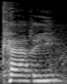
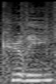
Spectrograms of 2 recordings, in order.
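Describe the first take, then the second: First: The word has an English pronunciation. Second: The word has a French pronunciation. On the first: "je dise euh, curry ... moi j'utilise les termes en anglais" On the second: "au lieu de dire"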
